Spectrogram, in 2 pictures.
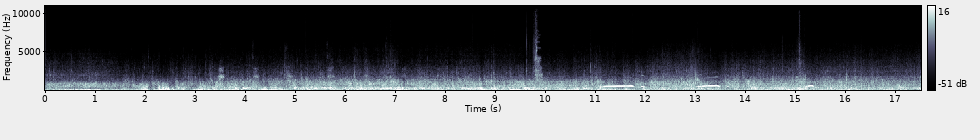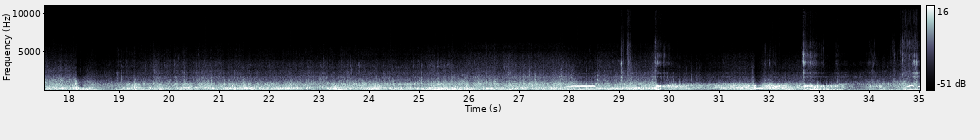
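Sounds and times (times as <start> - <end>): water rushing along canoe hull: 0.0 - 35.0
wind buffeting microphone: 0.0 - 35.0.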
